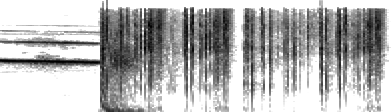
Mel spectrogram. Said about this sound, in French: Monsieur Attier plonge à sa place et va s'écraser au fond du gouffre. Elle entend même le craquement.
